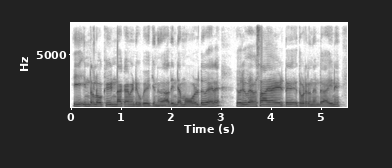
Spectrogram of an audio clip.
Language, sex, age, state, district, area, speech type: Malayalam, male, 60+, Kerala, Kozhikode, urban, spontaneous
